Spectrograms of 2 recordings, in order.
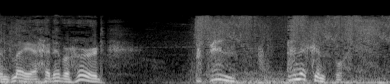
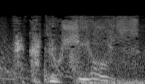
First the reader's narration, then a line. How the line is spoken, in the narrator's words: she whispered, more to herself than anyone else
